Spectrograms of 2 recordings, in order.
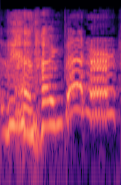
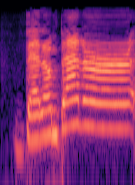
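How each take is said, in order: First: High, slow laughing repeat; a real laugh through tears. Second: Loud relief. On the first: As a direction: laugh it off while crying. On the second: After crying in the bathroom. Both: Real, not acted.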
